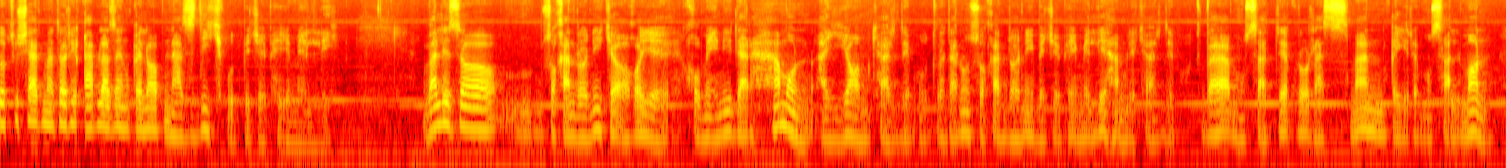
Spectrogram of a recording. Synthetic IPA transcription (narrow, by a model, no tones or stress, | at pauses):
zok̚ʲt̪ʰoʃæd̪mæd̪ɒːɾiːɢæblæze̞nɢe̞lɒːbnæzd̪iːkʰb̥ṵːd̪̚be̞d͡ʒe̞b̥he̞jeme̞̰lːiː | væle̞zɒːsoxænrɒːniːcʰḛʔɒ̰ːɣɒ̰ːje | xome̞jniːd̪æ̰ɾhæmɔnæjːɒːmcʰæ̰ɾd̪e̞buːd̪̥væd̪æɾunsoxæ̰nrɒːnḭbe̞d͡ʒe̞b̥hejeme̞̰lːiːhæ̰mle̞̰cʰæɾd̪e̞buːd̪̥væmosæ̰d̪ːe̞qɾoræ̰smænɢe̞̰jɾemosæ̰lmɒn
